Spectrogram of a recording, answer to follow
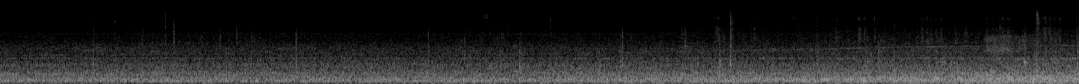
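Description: Cabin noise of an Airbus A319 rolling on the runway: a steady rumble from the jet engines and the wheels on concrete. It grows louder over the last few seconds, with a faint rising whine as the engines spool up for the takeoff roll.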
